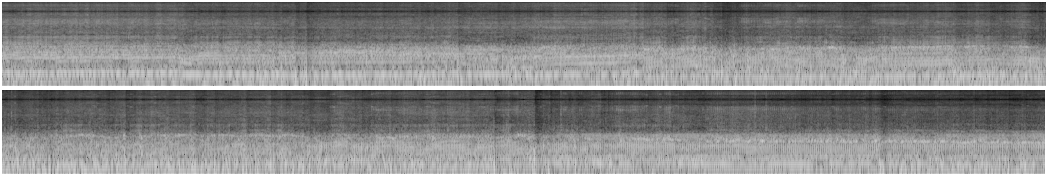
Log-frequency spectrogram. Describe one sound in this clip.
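Quad bike engines rev and whine nearby.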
